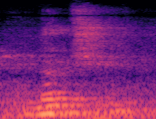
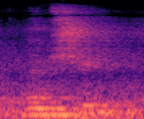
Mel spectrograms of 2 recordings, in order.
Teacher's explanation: نمشي ضغط على الأول، نمشي ضغط على المقطع الثاني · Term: النبر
